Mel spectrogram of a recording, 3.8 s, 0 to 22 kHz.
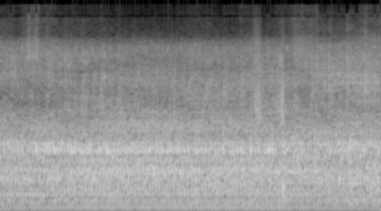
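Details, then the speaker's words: Mercedes Sprinter van with 602 diesel, just started after sitting abandoned two years, full tank, oil light out: smooth, even idle with steady light clatter, no knocks, misses or hunting; normal diesel idle. "You can't knock these things, can you? Listen to that purr. It's my favorite engine."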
